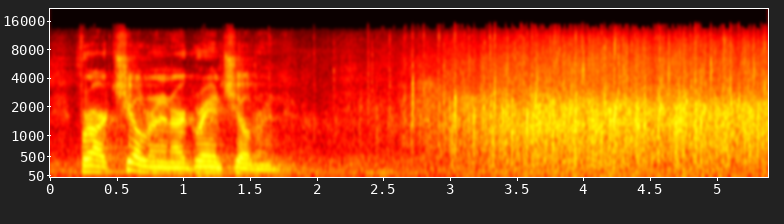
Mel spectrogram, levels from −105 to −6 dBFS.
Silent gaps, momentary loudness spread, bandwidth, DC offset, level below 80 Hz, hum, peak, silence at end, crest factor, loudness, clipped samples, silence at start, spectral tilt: none; 17 LU; 15.5 kHz; under 0.1%; -56 dBFS; none; -8 dBFS; 0 s; 20 dB; -26 LUFS; under 0.1%; 0 s; -2.5 dB/octave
